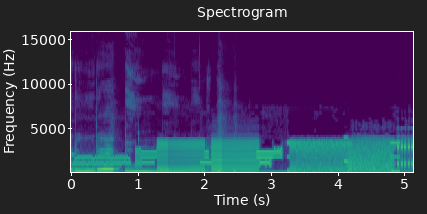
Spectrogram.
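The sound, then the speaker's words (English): A dial-up modem handshake plays loudly on its own: warbling tones and beeps, then stacked buzzing chords, giving way to a harsh burst of hissing static. “And we're going to take the dial-up sound from the internet.”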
